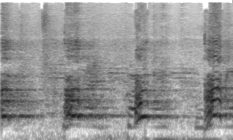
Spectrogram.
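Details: German Shepherd named Leo barking at another dog he spotted outside; three short loud barks roughly half a second apart, each with a steady tone under it, over a quiet background.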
